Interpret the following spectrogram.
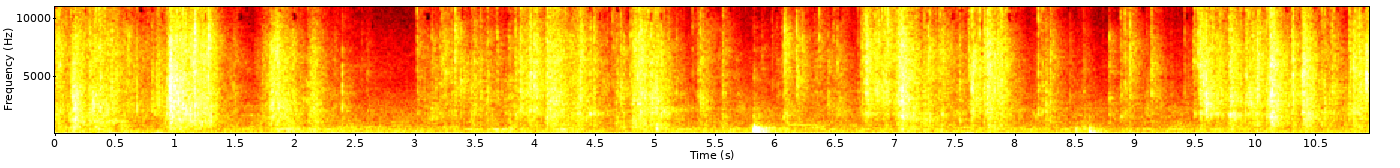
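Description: Foil trading-card packs crinkling and tearing as they are handled and opened, with cards sliding and shuffling, in a run of irregular rustles and a sharper tap about six seconds in, over a steady low hum.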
